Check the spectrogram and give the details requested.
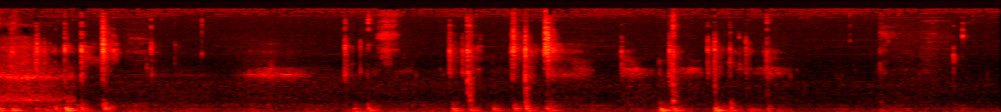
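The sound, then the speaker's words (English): Steady typing on a computer keyboard as someone Googles in the background, a run of quick irregular key clicks and clacks, with a faint low background murmur underneath. “Not so secret, we can hear you typing.”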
